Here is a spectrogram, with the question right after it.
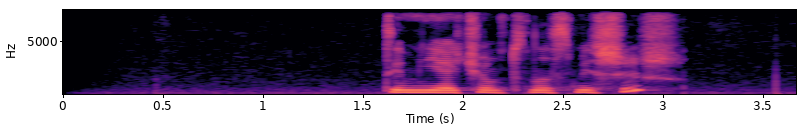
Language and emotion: Russian, positive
